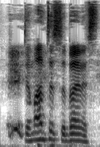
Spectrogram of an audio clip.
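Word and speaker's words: Domantas Sabonis: in the league he might be de Montes de Monte Sabonis there you go thanks for the clarification yeah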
